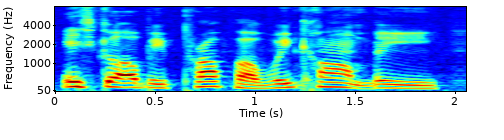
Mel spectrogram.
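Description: A man's voice: mid-range voice, moderate pace, warm tone. Blunt British guy, chatty podcast host. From Britain. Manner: blunt, swears freely. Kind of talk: casual podcast chat.

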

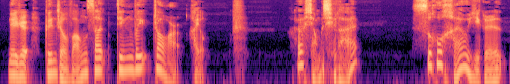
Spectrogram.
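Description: A man narrating a ghost story in lively storytelling style with dramatic pauses. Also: on the low side, husky, dry recording, clean studio sound.

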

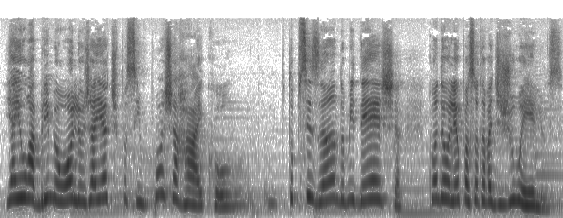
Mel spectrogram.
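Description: Woman pastor, high voice, storytelling sermon, soft music bed. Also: expressive, fairly quick. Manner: storytelling, asks the congregation to respond. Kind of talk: sermon with personal testimony.

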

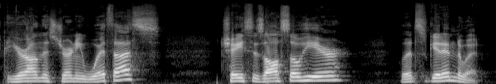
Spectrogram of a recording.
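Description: A man's voice: fairly high pitch, a little slow, a bit bright. A man co-hosting a casual gaming podcast, sick with a nasal, sniffly voice and a jokey, upbeat way of talking. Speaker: podcast co-host.

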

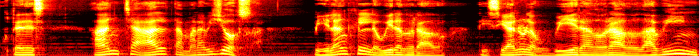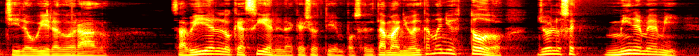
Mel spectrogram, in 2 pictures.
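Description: A man's voice: mid-range voice, expressive, moderate pace, darkish tone, faint music behind, close to an everyday voice. A man voicing an eager little male fairground performer who speaks rapturously, in a storybook reading. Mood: admiring. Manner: rapturous, pleading.

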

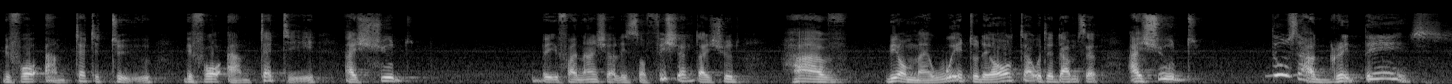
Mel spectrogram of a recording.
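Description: A man's voice: mid-range voice, big pitch swings, slow, creaky, mellow, husky. A man with a Nigerian accent preaching a sermon as pastor, checking in with his congregation as he goes.

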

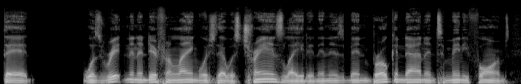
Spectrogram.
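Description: Blunt, low-voiced man talking casually. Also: fairly quick, warm tone, no room sound, clean studio sound. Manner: blunt, emphatic, peppered with swearing and slang. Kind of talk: casual opinionated conversation.

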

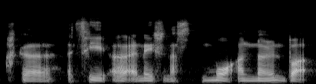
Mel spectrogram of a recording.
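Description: A man's voice: low voice, flat delivery, moderate pace, pushed and bright, big-room sound. A man co-hosting a podcast, chatting about football in a rambling way full of fillers. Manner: rambling, filler-heavy, laughs often. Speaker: podcast co-host. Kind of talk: casual football chat.

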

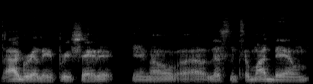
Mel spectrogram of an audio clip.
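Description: Man, extremely low voice, husky, intimate podcast host, laid-back, right in your ear. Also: monotone, a little fast, fairly bright tone. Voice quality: very deep, gravelly, husky. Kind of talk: casual, intimate late-night solo podcast talk.

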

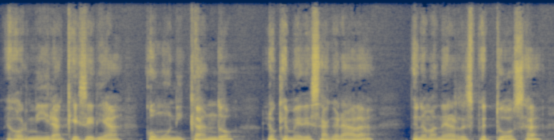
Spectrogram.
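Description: A man's voice: mid-range voice, steady tone, a little fast, darkish tone. A man, a pastor giving earnest counseling talk and speaking directly to listeners.

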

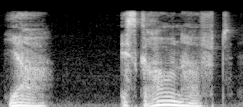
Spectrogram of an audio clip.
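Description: Old real santa, slow and earnest, low raspy voice, a man putting him on. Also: a little mellow, dull audio, exaggerated voice. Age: older.

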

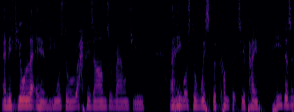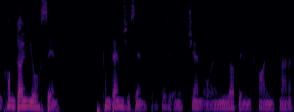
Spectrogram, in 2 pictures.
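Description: A man's voice: medium pitch, steady tone, normal speed, darkish tone. Earnest man preaching a sermon. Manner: earnest, personal, with many restarts and rhetorical questions.

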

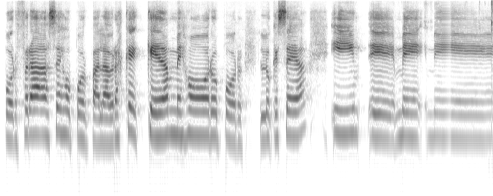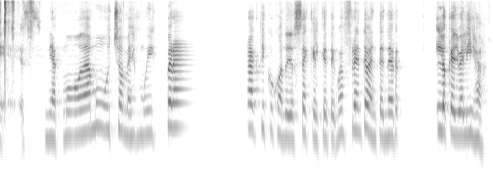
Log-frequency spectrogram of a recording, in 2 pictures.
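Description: A woman in lively casual chat, eager to add her own examples. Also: mid-range voice. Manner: lively, quick to jump in.

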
